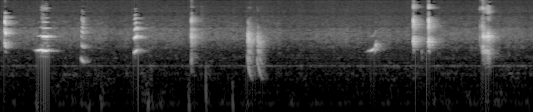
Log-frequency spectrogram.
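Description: Male rose-ringed parakeet (Indian ringneck) giving about ten short, shrill calls, with a longer falling call just before the middle and a brief pause after it.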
